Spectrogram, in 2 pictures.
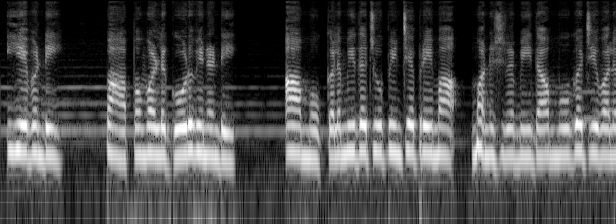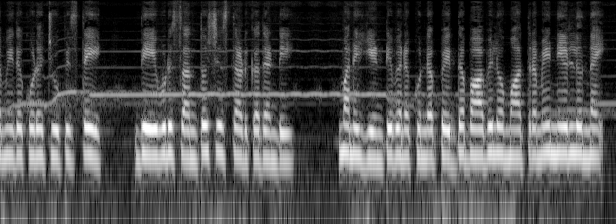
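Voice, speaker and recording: A woman's voice: mid-range voice, flat delivery, moderate pace, a little mellow, soft background music, close to an everyday voice. A woman voicing a compassionate, worried village wife, earnest and pleading, in a moral story. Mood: gentle pleading. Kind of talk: moral-story character dialogue.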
